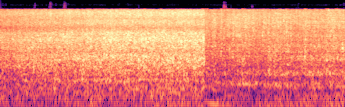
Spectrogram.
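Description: A waterfall on rocky Wolchulsan mountain pours continuously, a dense broadband rush that drops slightly in intensity partway through, with no voices.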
